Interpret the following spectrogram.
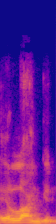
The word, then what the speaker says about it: Erlangen: Law, who holds MA in Human Rights at Erlangen University in Germany. I hope I've said it right. Is that Erlangen?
